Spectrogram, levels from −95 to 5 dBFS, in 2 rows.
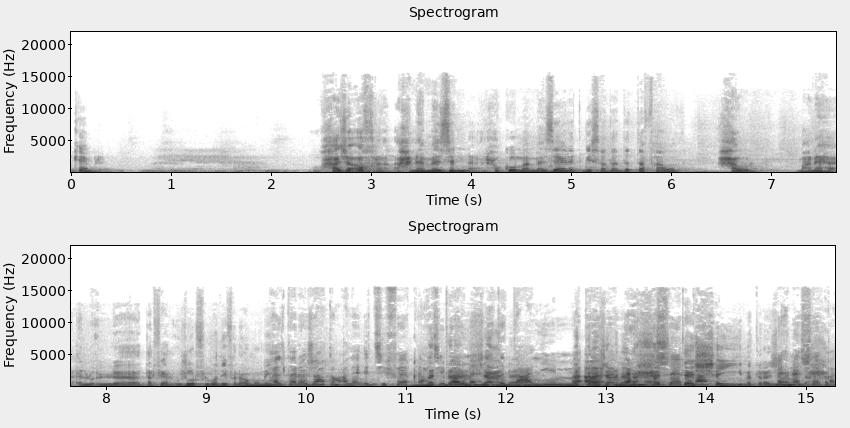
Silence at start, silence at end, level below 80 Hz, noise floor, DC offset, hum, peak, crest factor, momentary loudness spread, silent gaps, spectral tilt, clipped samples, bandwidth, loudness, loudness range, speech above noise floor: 0 s; 0 s; -60 dBFS; -52 dBFS; under 0.1%; none; -8 dBFS; 20 dB; 11 LU; none; -6 dB/octave; under 0.1%; 15.5 kHz; -27 LUFS; 8 LU; 26 dB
